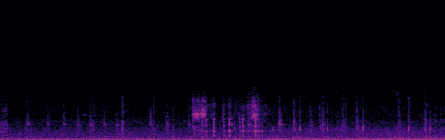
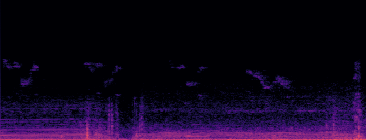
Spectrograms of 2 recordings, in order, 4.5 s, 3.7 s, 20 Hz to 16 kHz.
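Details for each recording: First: BMW E30 (early model) window motor with switch held: light, uneven clicking about twice a second under a faint low hum while the window won't move; switch swapped and ruled out, motor suspected of being gummed up and not spinning. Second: BMW E30 with ignition on: smooth, even window motor whir with a steady tone as the glass travels, no binding or strain; the driver's side power window operating normally.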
